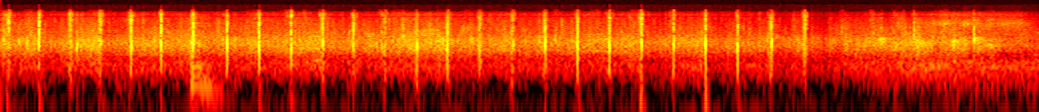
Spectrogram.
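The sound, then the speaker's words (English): Steady, rhythmic clapping at the Greater Cleveland Sports Awards for the night's nominees and winners, about three sharp claps per second over a hiss of crowd noise, keeps an even beat for roughly eight seconds before stopping and leaving a murmur behind. “For all those who were nominated, for all those who won tonight, one more round of applause, if we would.”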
